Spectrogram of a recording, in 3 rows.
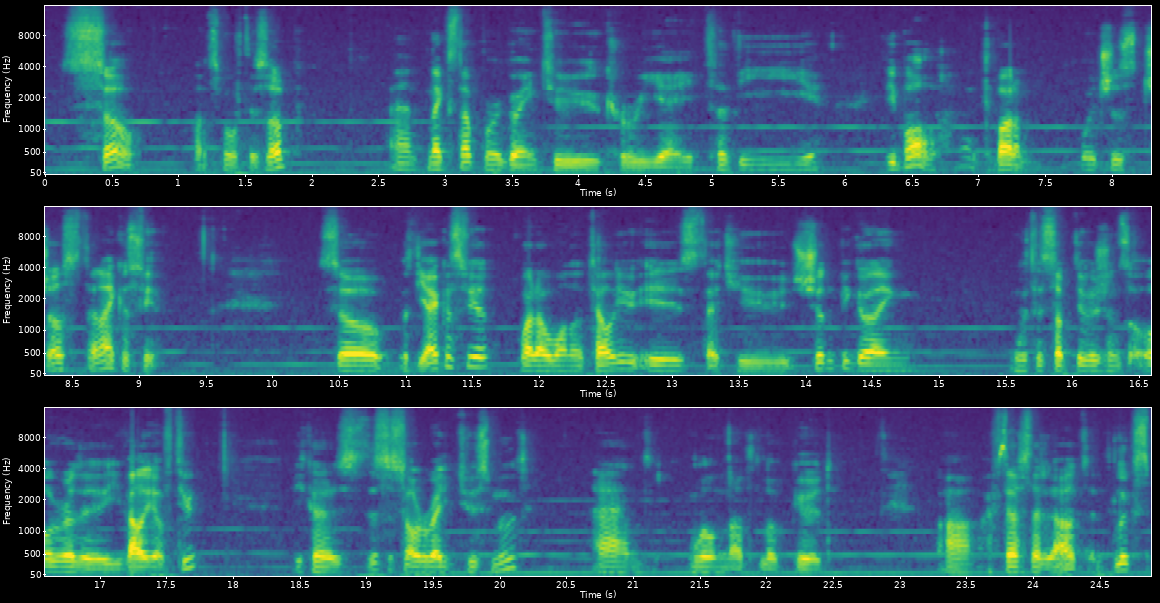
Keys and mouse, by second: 0.0 z, 0.7 click, 1.5-4.2 middle drag, 4.8-5.5 middle drag, 6.4 shift+a, 7.7 shift+a, 11.4-11.8 shift+middle drag, 13.1 middle click, 14.4-16.5 drag, 18.3-24.0 middle drag.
